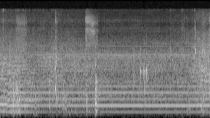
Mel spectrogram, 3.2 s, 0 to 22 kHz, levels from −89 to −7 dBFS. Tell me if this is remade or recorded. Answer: recorded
